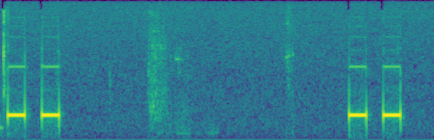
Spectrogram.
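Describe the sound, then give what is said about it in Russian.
Telephone keypad dialing tones sound as a call is transferred: two short, sharp beeps at the start and two more near the end, with only faint line hiss and a few soft noises in between. “Давайте я вас на нее переведу сейчас секундочку.”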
